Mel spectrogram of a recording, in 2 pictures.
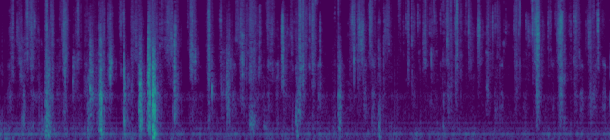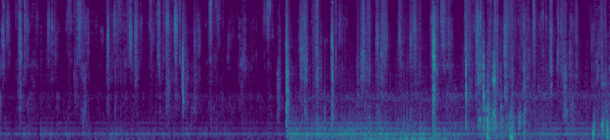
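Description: Gloved hands handling and taping a flat spiral copper pancake coil: a dense, irregular run of small clicks, taps and rustles, over a steady low hum that grows louder about two-thirds of the way through.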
